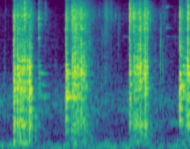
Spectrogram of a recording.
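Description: Metal shovel blade scraping and digging into a heap of gritty earth, three scooping strokes about two-thirds of a second apart.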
